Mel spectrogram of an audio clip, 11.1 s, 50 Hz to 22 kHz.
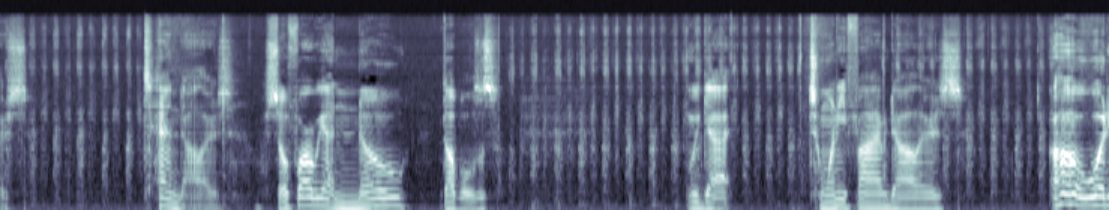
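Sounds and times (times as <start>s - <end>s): coin scratching paper ticket: 5.0s - 10.6s.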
